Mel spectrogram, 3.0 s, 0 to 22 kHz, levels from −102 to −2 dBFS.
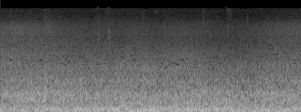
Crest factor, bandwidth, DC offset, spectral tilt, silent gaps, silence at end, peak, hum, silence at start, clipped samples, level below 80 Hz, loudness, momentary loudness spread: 14 dB; 16 kHz; under 0.1%; -6.5 dB/octave; none; 0 s; -18 dBFS; none; 0 s; under 0.1%; -38 dBFS; -34 LUFS; 1 LU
